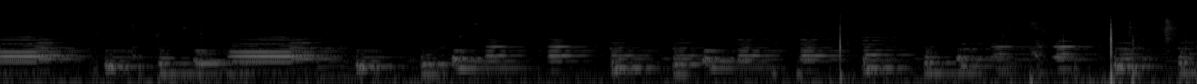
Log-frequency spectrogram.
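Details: Orchestral music with brass and strings plays in short phrases, with a little speech and no animal sounds.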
